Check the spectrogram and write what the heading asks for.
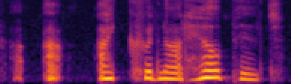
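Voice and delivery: put-on a meek little girl finding courage; little Dorothy. Dorothy stammers.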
